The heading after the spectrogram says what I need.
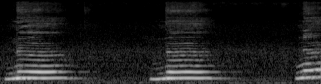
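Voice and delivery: "ne" held long and loud; teacher drilling "ne", each one separate; demonstrated consonant. Shown as a demonstration. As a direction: sound out "ne" slowly and firmly. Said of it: "Next, ini ne".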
